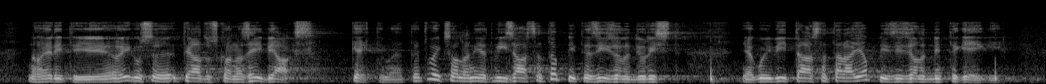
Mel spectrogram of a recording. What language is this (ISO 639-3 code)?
est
